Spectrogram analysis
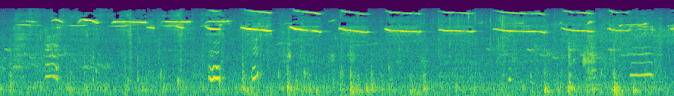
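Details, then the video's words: Rescue puppies making soft, brief whimpers among a run of thin, high descending squeaks repeated about twice a second, with light background rustling. "Rescue pups"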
